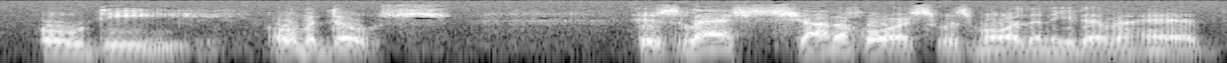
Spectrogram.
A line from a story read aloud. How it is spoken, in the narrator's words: his voice intoned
